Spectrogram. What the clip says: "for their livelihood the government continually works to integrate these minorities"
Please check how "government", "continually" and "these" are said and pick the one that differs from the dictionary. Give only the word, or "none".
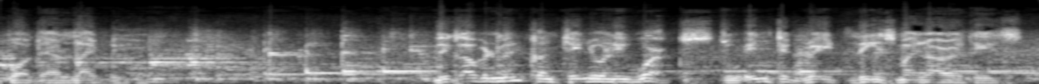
none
